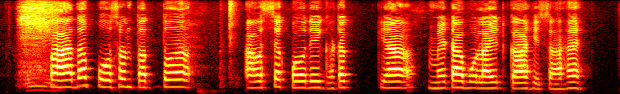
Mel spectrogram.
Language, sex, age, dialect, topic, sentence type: Hindi, female, 56-60, Garhwali, agriculture, statement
